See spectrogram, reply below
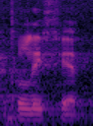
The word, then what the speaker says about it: Polyphia: Como é que se escreve Polífia para quem quiser procurar? – Ah, é P-O-L-Y-P-H-I-A, acho que é.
